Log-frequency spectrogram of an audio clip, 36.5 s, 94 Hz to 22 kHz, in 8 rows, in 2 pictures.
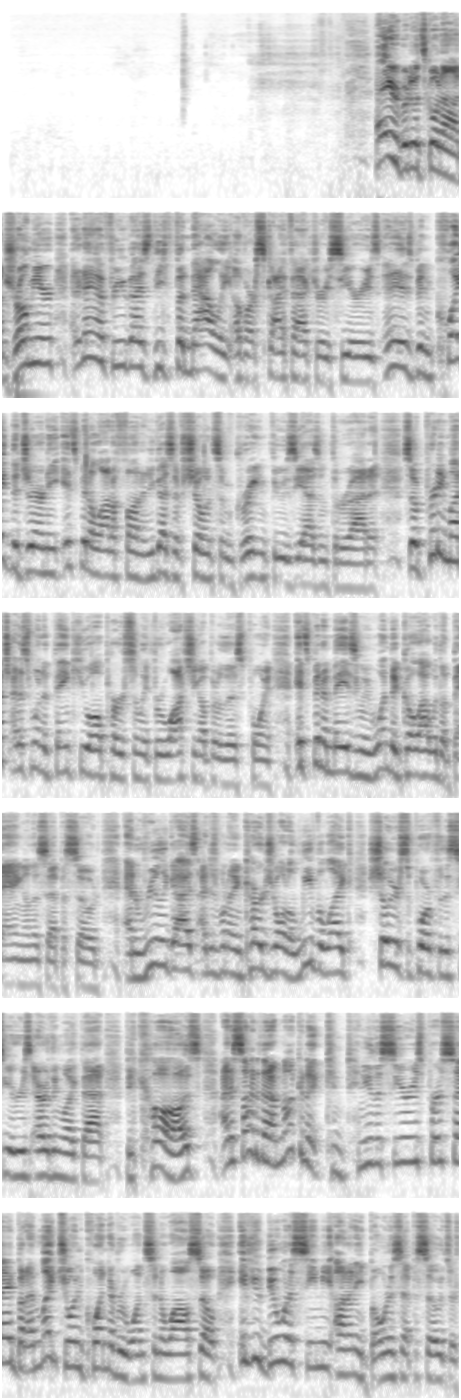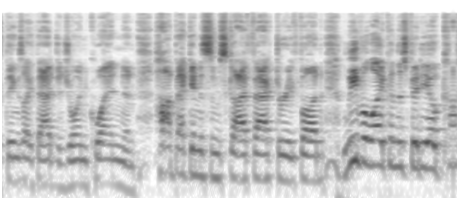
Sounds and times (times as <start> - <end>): Speech: 3.7 - 36.5.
